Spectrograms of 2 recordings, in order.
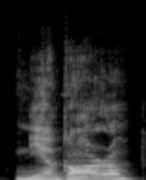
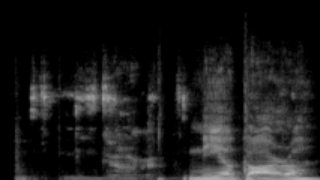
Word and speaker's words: Niagara: Oh yeah, Niagara. That's the correct pronunciation. Niagara, yeah.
